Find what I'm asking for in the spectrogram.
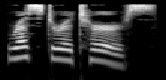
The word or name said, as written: restaurateurs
